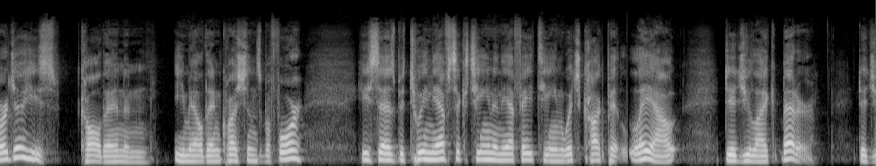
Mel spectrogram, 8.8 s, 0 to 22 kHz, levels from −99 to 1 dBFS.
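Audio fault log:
No faults heard anywhere in the speech.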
